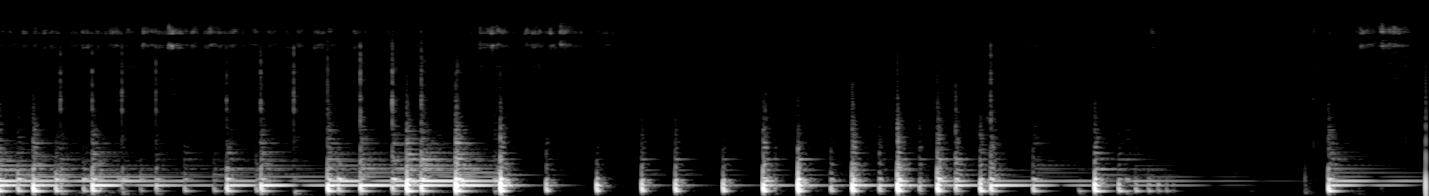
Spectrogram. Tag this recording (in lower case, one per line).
percussion
musical instrument
tambourine
music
